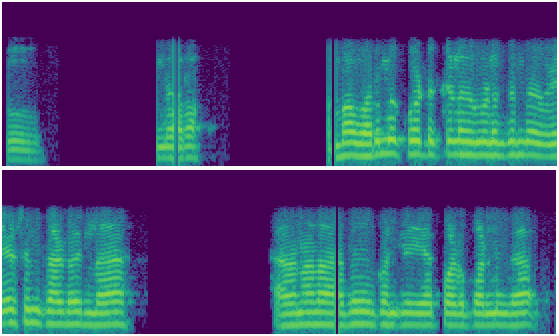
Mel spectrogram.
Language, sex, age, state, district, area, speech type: Tamil, male, 45-60, Tamil Nadu, Krishnagiri, rural, conversation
